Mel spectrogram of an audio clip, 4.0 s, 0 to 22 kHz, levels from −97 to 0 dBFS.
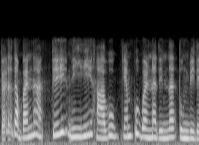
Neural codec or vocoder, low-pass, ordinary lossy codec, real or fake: autoencoder, 22.05 kHz, a latent of 192 numbers a frame, VITS, trained on many speakers; 7.2 kHz; Opus, 32 kbps; fake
